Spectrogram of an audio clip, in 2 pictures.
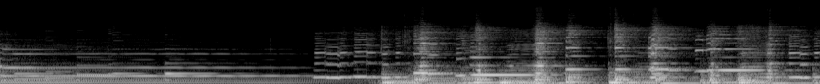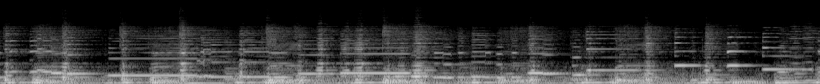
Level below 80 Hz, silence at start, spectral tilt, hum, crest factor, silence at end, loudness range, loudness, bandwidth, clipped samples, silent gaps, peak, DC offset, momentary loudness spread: -28 dBFS; 0 s; -8 dB/octave; none; 18 dB; 0 s; 5 LU; -21 LUFS; 7.2 kHz; under 0.1%; none; -2 dBFS; under 0.1%; 10 LU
